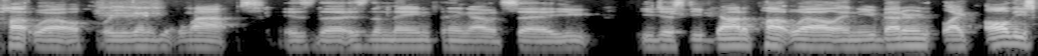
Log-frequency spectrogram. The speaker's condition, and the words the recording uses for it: No condition.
